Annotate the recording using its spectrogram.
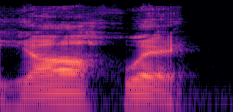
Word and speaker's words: Yahweh: If you were to pronounce it out, as close as I think we can get from the ancient Hebrew, it would be Yahweh. Y-A-W-E-A.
